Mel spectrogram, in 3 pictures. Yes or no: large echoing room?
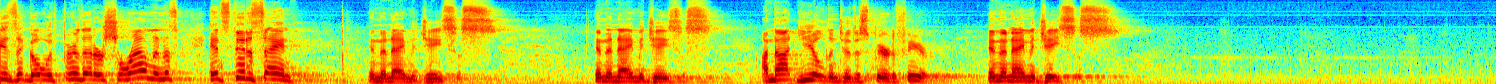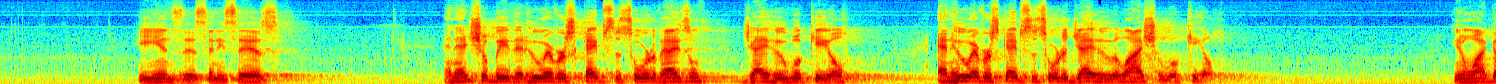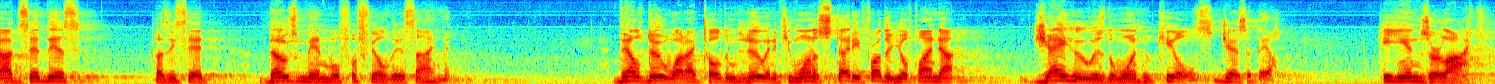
yes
